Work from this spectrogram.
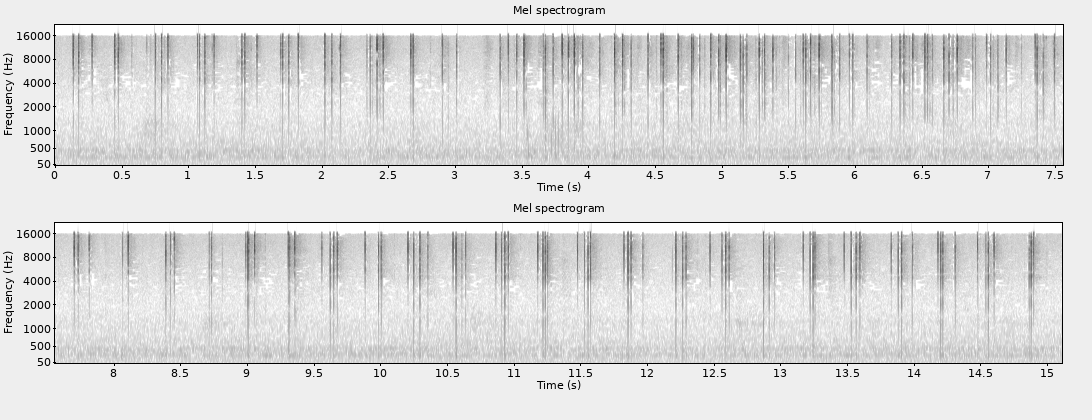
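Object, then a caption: Acrylic fingernails. Long, almond-shaped glitter acrylic nails, small, hard and solid, are tapped quickly nail against nail in front of the recorder. About seventy sharp, bright clicks come in a fast, uneven stream, each dying away almost instantly with almost no low end under a faint steady hum.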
